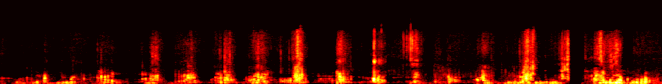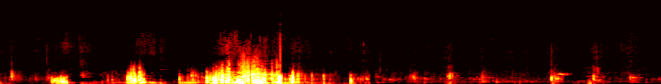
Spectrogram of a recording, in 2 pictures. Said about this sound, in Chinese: 听着这个雪的声音，好听吧？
